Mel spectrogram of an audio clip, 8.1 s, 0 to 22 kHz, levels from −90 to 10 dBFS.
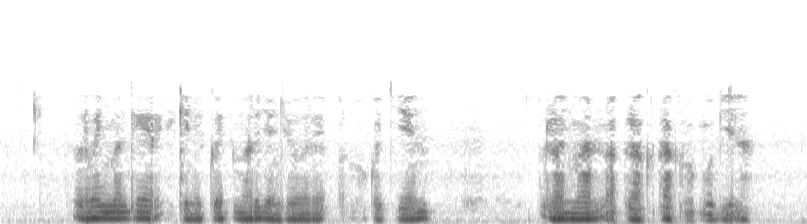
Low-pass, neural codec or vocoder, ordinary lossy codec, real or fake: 19.8 kHz; none; AAC, 16 kbps; real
